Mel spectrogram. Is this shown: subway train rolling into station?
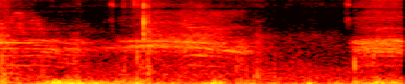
no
